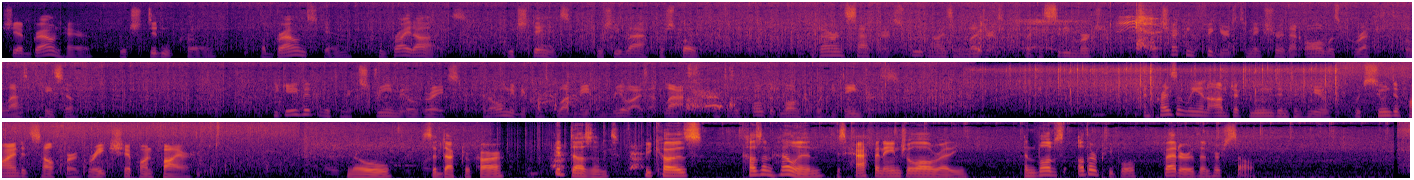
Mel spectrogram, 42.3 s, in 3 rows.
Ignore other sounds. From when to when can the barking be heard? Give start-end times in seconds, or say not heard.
33.6-34.6.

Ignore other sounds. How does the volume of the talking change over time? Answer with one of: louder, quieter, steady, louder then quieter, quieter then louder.
louder.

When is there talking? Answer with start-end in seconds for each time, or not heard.
0.0-7.0, 8.1-15.0, 16.8-23.2, 25.5-30.2, 31.6-40.8.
